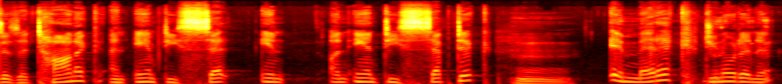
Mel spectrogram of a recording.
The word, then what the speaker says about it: emetic: And it's like emit is like in the word. Except it's spelled with an E. So an emetic is something that makes you emit, which I thought was fun.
